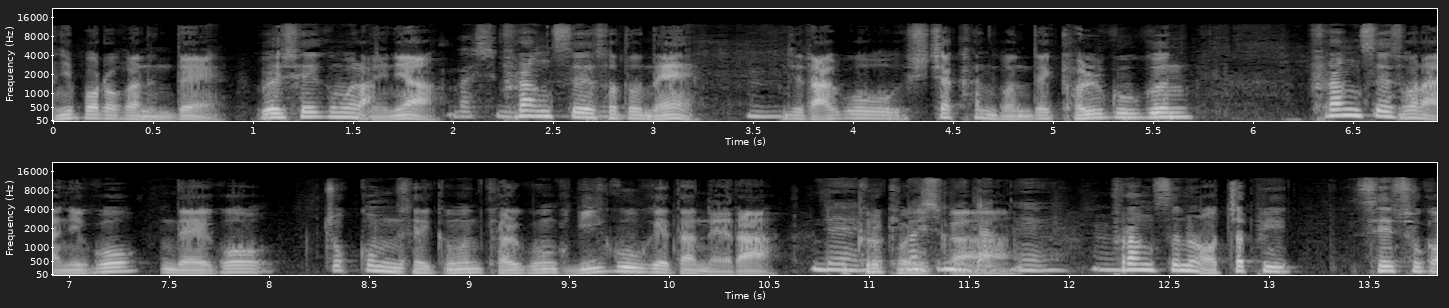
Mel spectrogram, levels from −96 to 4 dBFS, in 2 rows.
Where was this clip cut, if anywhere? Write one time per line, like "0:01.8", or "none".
0:00.9
0:01.6
0:06.7
0:07.5
0:08.6
0:09.5
0:11.1

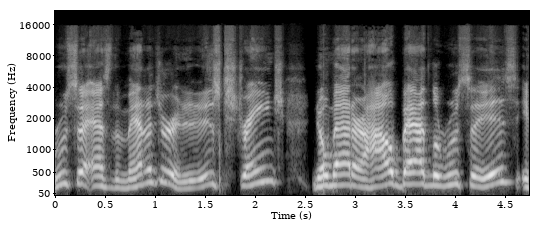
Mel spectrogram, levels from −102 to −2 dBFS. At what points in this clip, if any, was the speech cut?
0:01.7

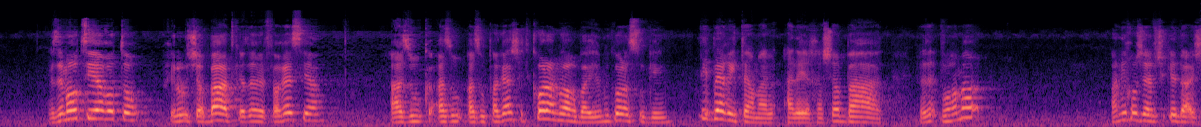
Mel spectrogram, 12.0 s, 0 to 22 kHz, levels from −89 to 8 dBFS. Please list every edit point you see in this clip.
0:06.9

